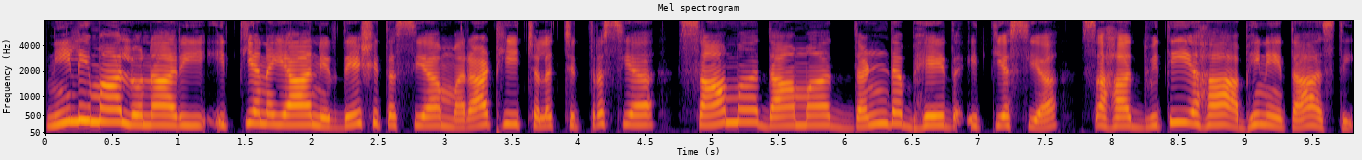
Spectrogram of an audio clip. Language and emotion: Sanskrit, neutral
